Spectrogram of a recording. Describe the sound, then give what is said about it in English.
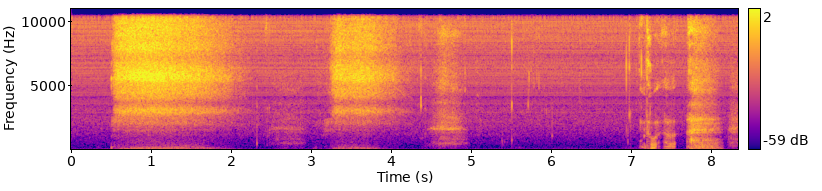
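Deep breaths taken during a moment of silence: two long, airy inhalations and exhalations with a soft sniffing quality, followed by quieter pauses and a few short, breathy puffs near the end. “I'm doing a moment of silence. And deep breaths.”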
